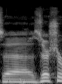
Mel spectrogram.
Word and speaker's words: Saoirse: It stars Saoirse Ronan. Saoirse? Yeah. Saoirse? Saoirse Ronan. Saoirse. Saoirse, yeah, Saoirse. Yep. It's spelled S-A-O-I-R-S-E, something mm-hmm.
